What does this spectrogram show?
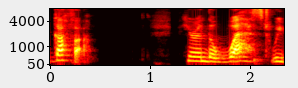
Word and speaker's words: Kapha: They are what we call in Ayurveda Vata, Pitta, and Kapha. Here in the West, we pronounce those Vata, Pitta, and Kapha.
